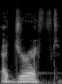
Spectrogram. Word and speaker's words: ADR1FT: I think it's meant to be Adrift, but it's got a 1 in there to look cool.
